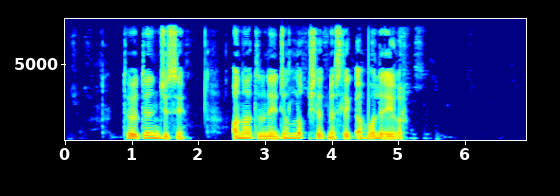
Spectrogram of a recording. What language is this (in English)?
Uyghur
